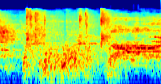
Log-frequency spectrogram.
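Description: Heavy thuds on a wrestling ring as a wrestler runs across it and hits an opponent in the corner, the loudest about a third of a second in. The crowd chants and yells around it.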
